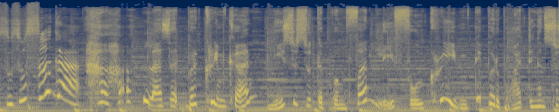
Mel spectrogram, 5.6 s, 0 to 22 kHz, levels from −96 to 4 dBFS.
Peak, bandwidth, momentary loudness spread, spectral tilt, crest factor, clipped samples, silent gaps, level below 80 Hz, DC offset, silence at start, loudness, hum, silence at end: -2 dBFS; 19.5 kHz; 5 LU; -3.5 dB/octave; 12 dB; under 0.1%; none; -30 dBFS; under 0.1%; 0 s; -14 LUFS; none; 0 s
